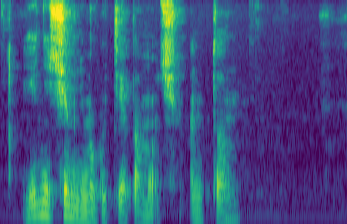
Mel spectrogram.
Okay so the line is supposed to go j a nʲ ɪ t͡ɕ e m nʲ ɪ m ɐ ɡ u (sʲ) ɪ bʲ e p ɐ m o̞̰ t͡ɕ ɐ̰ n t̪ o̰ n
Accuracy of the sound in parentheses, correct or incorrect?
incorrect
